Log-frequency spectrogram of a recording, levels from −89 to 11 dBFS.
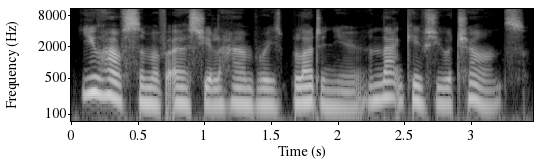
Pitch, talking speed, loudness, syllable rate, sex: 170 Hz, 260 wpm, -18 LUFS, 6.5 syllables/s, female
